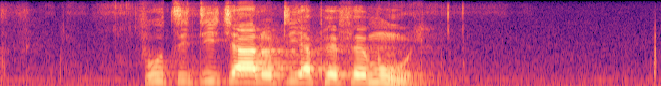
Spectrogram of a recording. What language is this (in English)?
Swati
